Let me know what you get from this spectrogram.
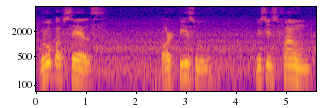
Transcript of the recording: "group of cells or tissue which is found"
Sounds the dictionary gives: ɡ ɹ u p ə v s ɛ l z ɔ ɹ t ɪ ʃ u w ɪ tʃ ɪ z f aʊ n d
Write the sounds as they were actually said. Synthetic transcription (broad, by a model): ɡ ɹ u p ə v s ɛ l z ɔ ɹ t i s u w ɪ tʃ ɪ z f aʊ n d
